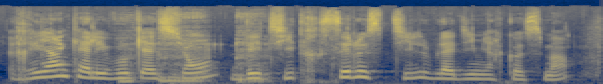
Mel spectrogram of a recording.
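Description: A woman speaks at a moderate pace in a fairly high pitch, her tone dark and mellow. Pitch varies in an ordinary way, and the sound is dry and close with no echo. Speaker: podcast host. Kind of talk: interview conversation.

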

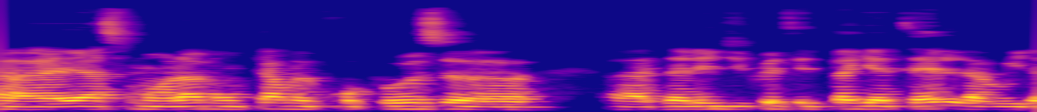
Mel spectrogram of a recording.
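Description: A man's very fast, monotone delivery, flat in intonation and fairly low in pitch. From Paris region, France (Val-d'Oise). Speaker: professional rugby player and consultant. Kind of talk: interview conversation.

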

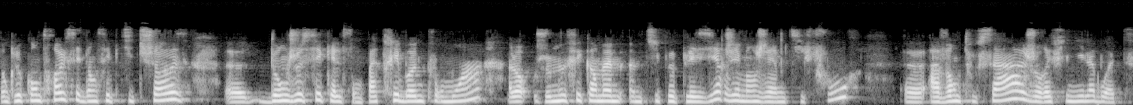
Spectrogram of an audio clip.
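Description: A woman of medium pitch talks at a moderate pace with ordinary pitch variation. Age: 50s. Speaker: cancer survivor. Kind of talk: testimony. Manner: halting.

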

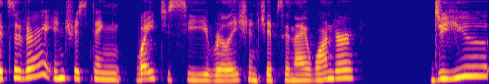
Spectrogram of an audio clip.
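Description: A woman with a French accent talks at a moderate pace with ordinary pitch variation, recorded very cleanly over a silent background. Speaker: podcast host, interviewer. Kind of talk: interview conversation.

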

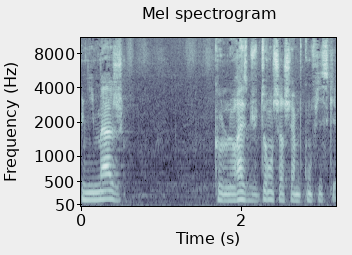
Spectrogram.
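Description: This man's voice has a fairly high pitch. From Brittany, France (Brest). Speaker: criminal lawyer and prison rights advocate. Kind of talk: interview.

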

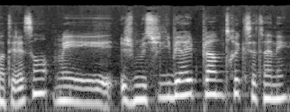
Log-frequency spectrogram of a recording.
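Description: A woman talks at a very fast pace in a somewhat breathy voice. Her pitch is medium, with ordinary variation. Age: 20s. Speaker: interview guest. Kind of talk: casual interview. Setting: in a bar. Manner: calm.

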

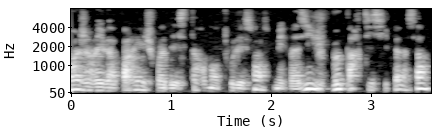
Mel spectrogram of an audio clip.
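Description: In a dry, close recording with no echo, a man talks fairly quickly in a fairly high voice with vocal fry and very wide pitch swings. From France, moved around provinces. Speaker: copywriter and author. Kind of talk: casual interview chat. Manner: animated.

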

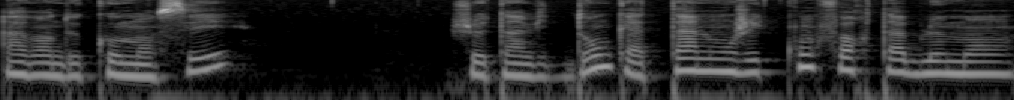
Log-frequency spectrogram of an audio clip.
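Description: A woman's dark, mellow voice at a fairly low pitch and very slow pace, on a very clean recording with a silent background. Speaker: yoga teacher and nurse. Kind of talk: guided meditation (yoga nidra body scan). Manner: slow, calm, soothing; repeats each body part twice, with pauses.

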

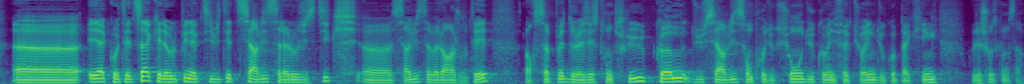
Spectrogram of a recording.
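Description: Speaking at a very fast pace, a man with a fairly low pitch shows ordinary pitch variation. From southern France, Montpellier. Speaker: purchasing director. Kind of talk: interview. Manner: hesitant with fillers.

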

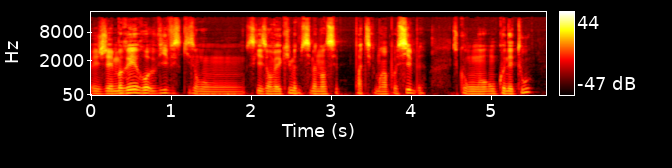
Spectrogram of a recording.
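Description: Intonation remains fairly even. The speed is moderate. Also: man. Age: 20s. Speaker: adventurer, polar expedition member. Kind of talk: casual interview.

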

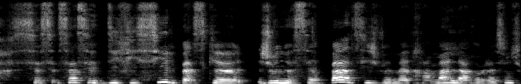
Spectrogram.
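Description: This woman has a medium pitch and a somewhat breathy voice. She talks at a very slow pace with ordinary pitch variation. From Brittany, France. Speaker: business coach. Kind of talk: interview. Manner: hesitant with many fillers.

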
